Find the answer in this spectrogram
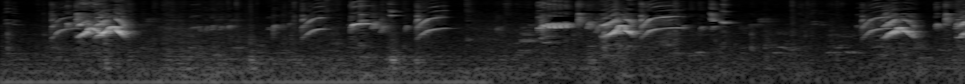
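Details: A canary with a nest sings short, bright bursts of rapid trills and chirps roughly every two to three seconds, high-pitched and sweet, with quiet pauses between phrases.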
